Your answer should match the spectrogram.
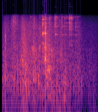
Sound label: large camera sound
